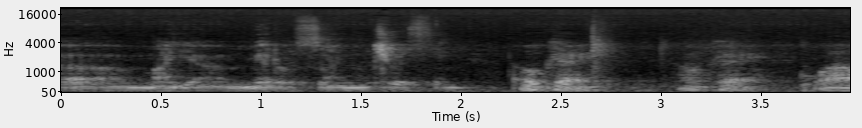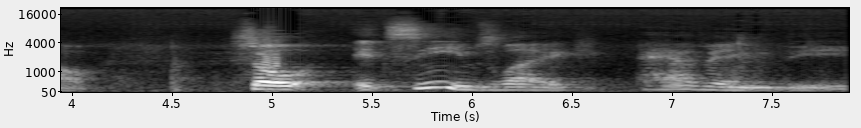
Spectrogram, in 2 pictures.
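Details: Tracheoesophageal speech in a 38-year-old man using a Provox voice prosthesis after total laryngectomy for cancer.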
